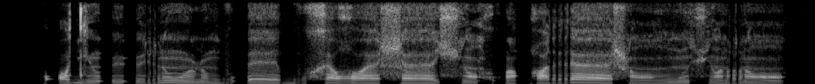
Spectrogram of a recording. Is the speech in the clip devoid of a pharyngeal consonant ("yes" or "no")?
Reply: yes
